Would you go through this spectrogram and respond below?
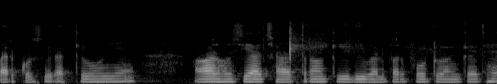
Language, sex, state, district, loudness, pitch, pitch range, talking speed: Hindi, male, Bihar, Gopalganj, -35 LUFS, 125 Hz, 120-125 Hz, 170 wpm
